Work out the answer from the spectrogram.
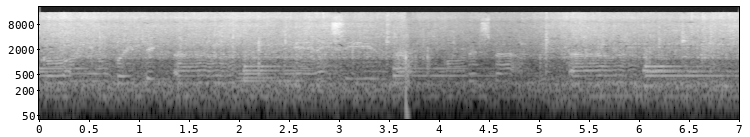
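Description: Pieces of fish sizzling as they fry in oil in a steel wok, with a metal spatula scraping the wok as it turns them. One sharp knock a little past halfway.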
